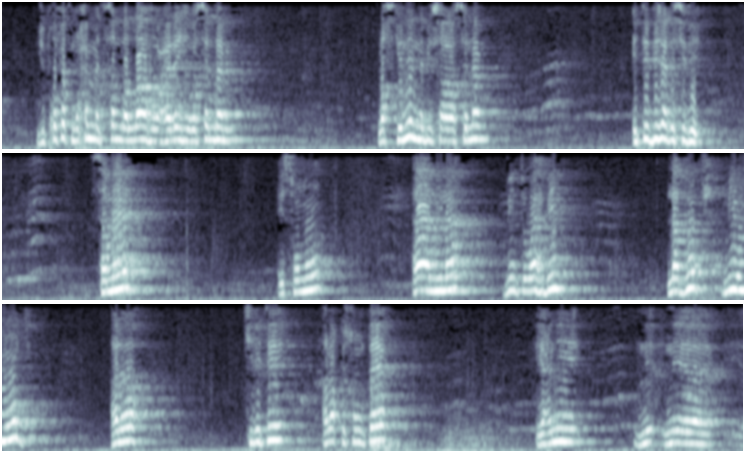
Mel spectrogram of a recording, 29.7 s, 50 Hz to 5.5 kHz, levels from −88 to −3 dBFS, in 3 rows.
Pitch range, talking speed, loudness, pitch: 185-240 Hz, 75 wpm, -9 LUFS, 220 Hz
